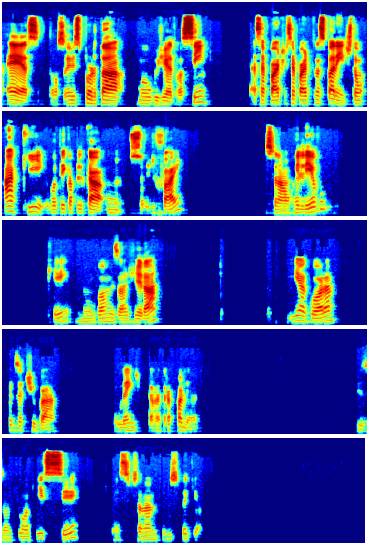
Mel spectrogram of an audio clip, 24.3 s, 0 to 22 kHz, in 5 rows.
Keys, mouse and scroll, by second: 13.5 Tab, 14.1 KP_1, 15.1 n, 19.1 KP_1, 19.9 c.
